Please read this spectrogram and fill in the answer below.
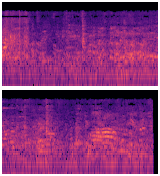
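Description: Several people talking at once, a jumble of overlapping voices with no single speaker standing out. Clapping trails off in the first half-second.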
